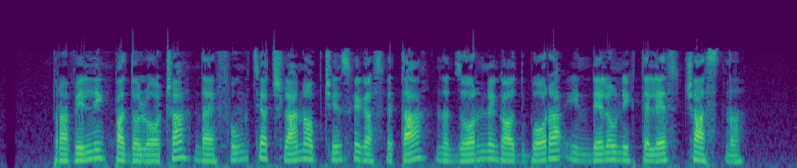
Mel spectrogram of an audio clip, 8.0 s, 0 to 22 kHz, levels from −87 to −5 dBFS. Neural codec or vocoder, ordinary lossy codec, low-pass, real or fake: none; AAC, 32 kbps; 7.2 kHz; real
